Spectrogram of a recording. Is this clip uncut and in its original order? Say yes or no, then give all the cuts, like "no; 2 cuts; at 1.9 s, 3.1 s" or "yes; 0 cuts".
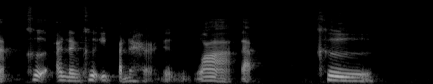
yes; 0 cuts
